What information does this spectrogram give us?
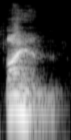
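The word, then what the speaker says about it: iron: score दीजिए, next बोलिए, इसे बोलते हैं आयन, ब्रिटिश इंग्लिश में आर उच्चारण नहीं करते हैं, आयन, बिल्कुल आई ओ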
